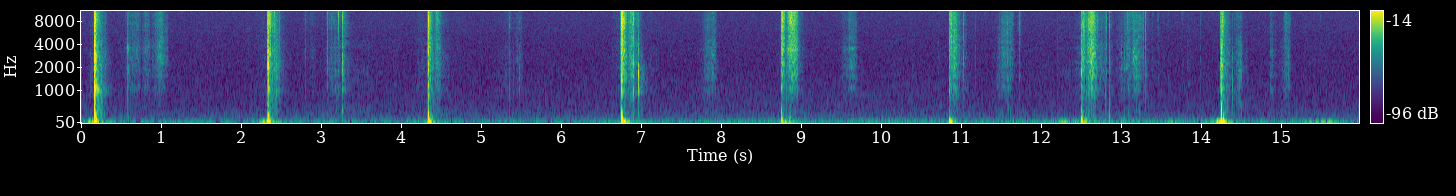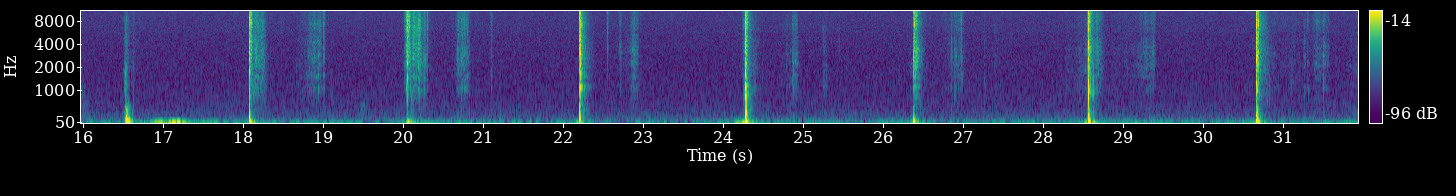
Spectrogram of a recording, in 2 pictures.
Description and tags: wood hit
hit, impact, wodden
